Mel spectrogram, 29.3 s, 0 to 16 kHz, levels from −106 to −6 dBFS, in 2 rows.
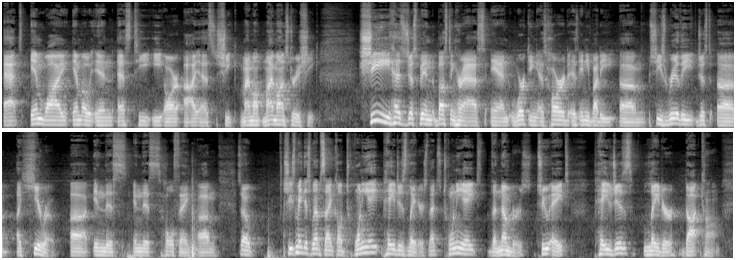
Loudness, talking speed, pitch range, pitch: -20 LUFS, 110 wpm, 95-125 Hz, 110 Hz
